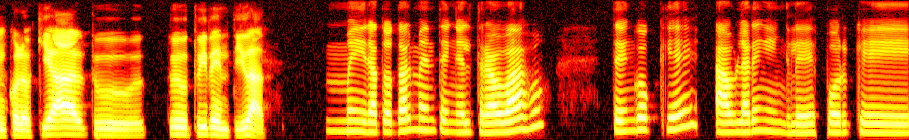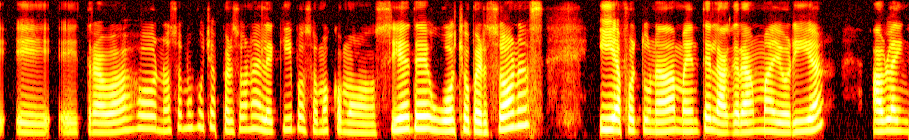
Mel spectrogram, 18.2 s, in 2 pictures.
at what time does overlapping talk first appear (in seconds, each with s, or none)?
none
